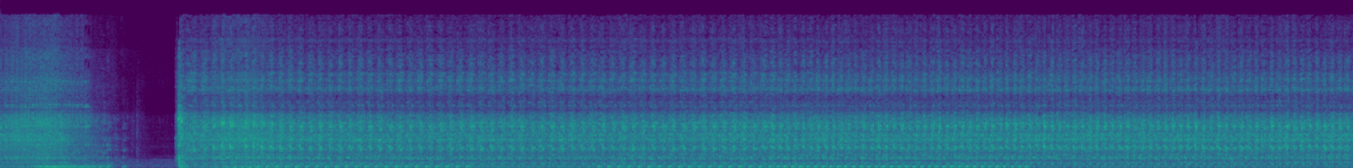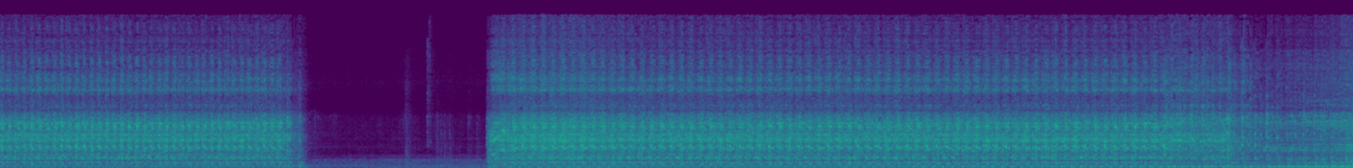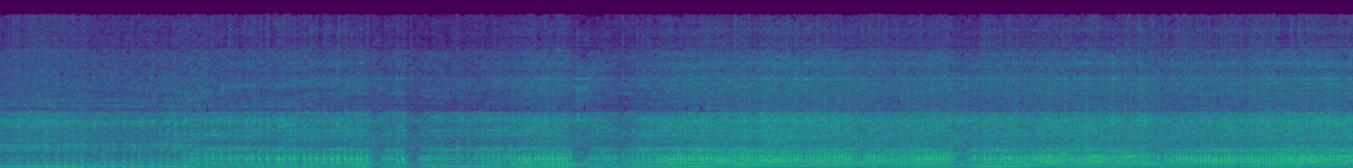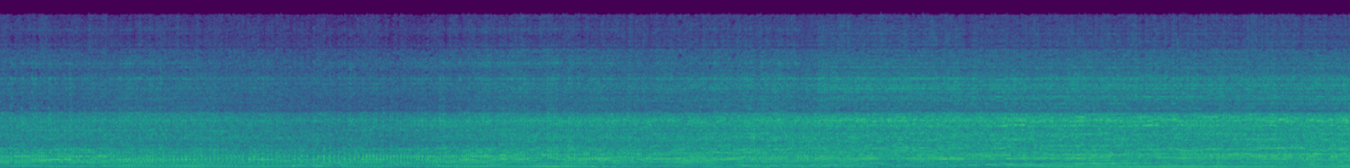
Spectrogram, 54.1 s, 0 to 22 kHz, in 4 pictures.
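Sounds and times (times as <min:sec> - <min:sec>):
scooter engine running and revving: 0:00.0 - 0:01.2, 0:01.8 - 0:16.6, 0:18.4 - 0:54.0.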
